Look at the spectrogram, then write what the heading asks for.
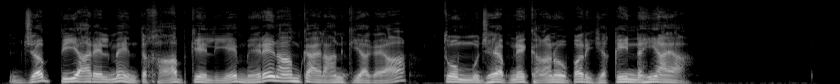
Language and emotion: Urdu, surprised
